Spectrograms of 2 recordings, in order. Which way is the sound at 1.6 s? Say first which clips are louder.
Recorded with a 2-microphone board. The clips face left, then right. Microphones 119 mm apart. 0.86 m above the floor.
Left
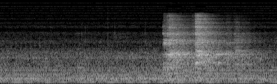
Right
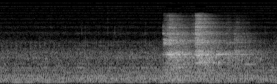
Left 1 dB; 40° left (ahead or behind).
